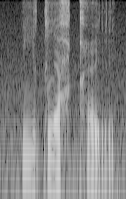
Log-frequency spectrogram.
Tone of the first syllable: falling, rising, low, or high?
high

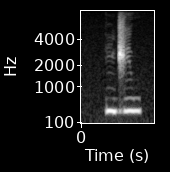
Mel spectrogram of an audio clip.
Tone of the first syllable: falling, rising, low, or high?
high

